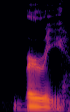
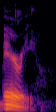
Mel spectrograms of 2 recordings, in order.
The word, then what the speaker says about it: Burry: Burry, B-U-R-R-Y, not Barry.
